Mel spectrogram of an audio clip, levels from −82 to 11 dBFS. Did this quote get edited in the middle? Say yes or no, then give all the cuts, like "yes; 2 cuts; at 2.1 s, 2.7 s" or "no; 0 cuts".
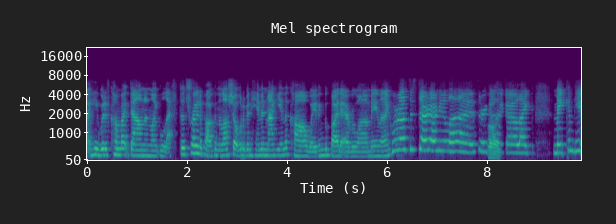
no; 0 cuts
